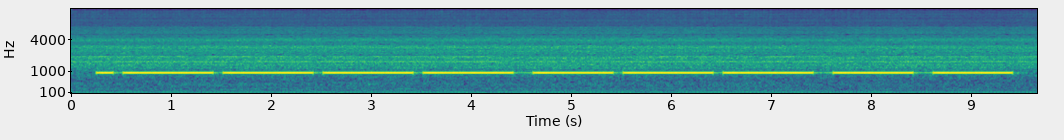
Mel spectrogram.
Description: Radio time signal (DCF77), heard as a tone whose level steps once a second, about 940 Hz, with static crashes, room echo and street noise. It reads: 0 0 0 0 1 0 0 1 1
